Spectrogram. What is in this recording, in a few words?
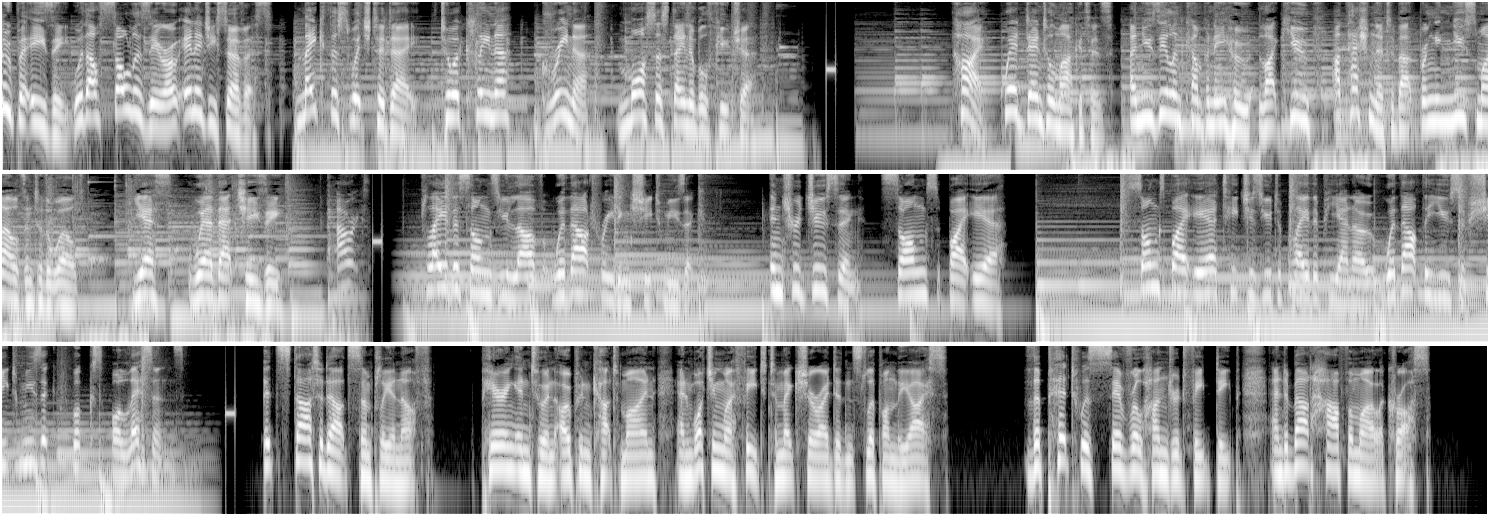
Power Voice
